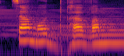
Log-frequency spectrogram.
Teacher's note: సముద్భవ ద కి మహాప్రాణ అక్షరము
